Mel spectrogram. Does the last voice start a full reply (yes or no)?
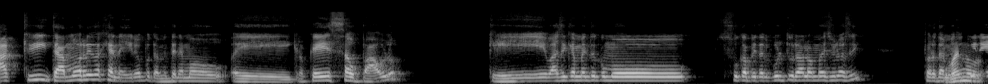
no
